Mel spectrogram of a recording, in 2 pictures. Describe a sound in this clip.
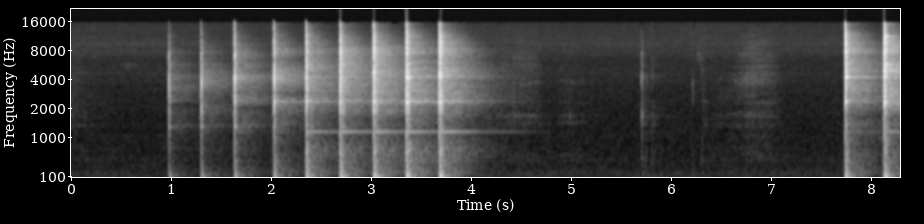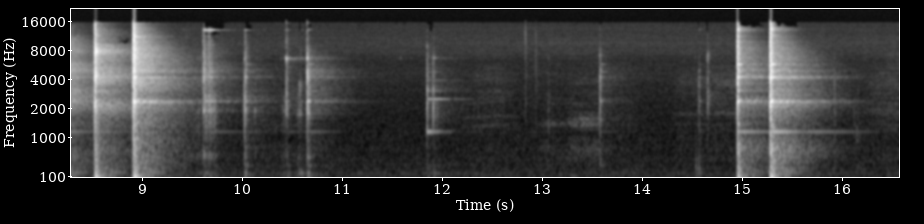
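A hammer strikes metal in quick, ringing blows, in three bursts.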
